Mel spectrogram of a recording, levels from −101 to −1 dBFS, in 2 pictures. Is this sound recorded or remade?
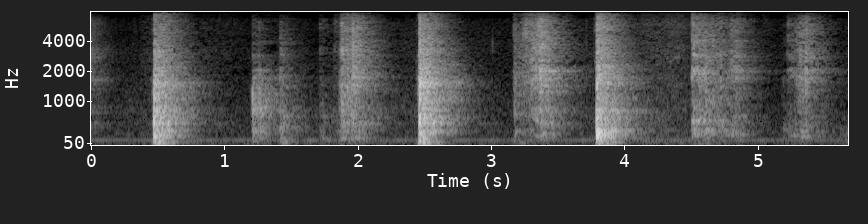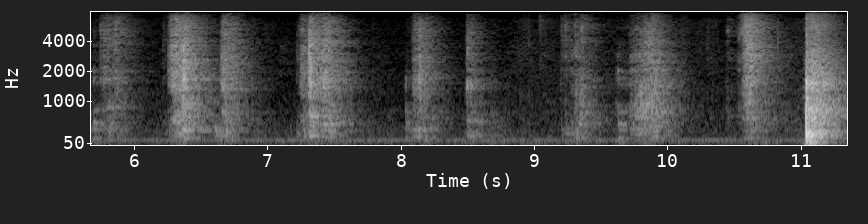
recorded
